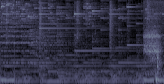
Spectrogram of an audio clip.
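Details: Soft tinkling background music with chiming notes, and no animal voices.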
